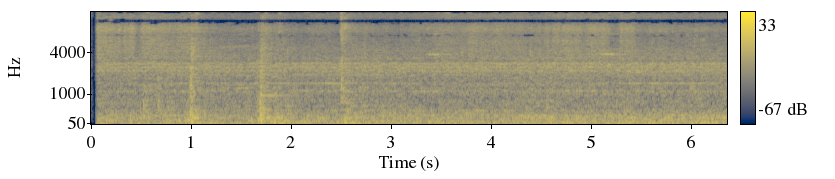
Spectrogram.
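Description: MEMU train running on the track: a steady low rumble with three sharp wheel clacks over rail joints in the first half.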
